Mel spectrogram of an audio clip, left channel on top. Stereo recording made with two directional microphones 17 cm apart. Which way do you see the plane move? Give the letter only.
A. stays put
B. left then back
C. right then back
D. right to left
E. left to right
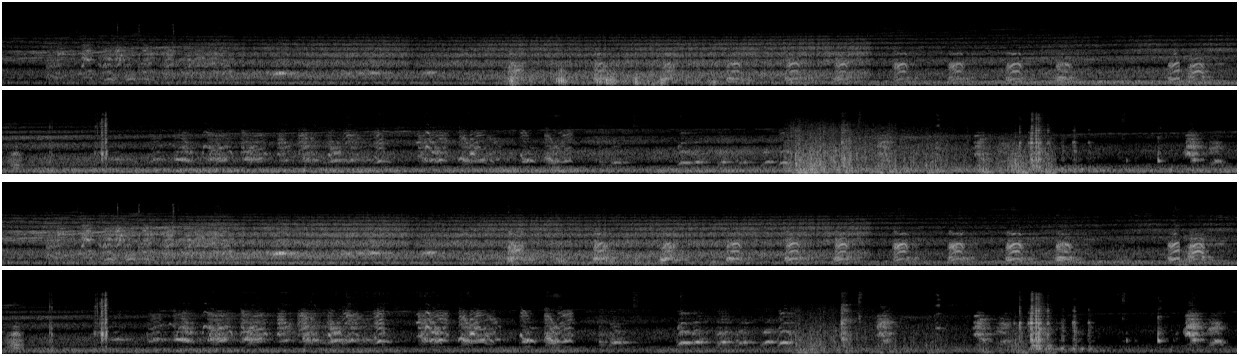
D.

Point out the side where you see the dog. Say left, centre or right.
right.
